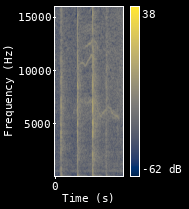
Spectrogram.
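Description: Fingers tap the base of a baked gluten-free bread roll four times, each tap giving a short, dull, hollow knock with a low body around 125 Hz and a quick decay. The hollow sound shows the roll is baked all the way through.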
